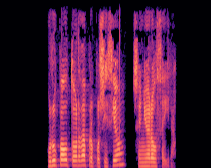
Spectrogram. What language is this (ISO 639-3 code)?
glg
